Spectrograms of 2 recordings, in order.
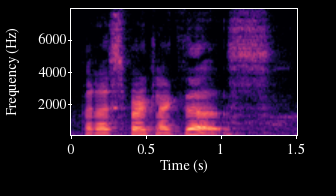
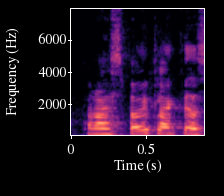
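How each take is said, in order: First: The voice is pitched lower and heavier. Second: The voice is pitched higher and softer. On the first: Listeners took the speaker for a man. The speaker calls it wrong. "I got misgendered left, right, and center" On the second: Listeners took the speaker for a woman. The speaker calls it right. "I didn't get misgendered once"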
